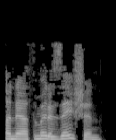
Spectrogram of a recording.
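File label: "anathematization", English, British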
